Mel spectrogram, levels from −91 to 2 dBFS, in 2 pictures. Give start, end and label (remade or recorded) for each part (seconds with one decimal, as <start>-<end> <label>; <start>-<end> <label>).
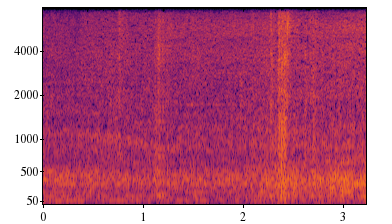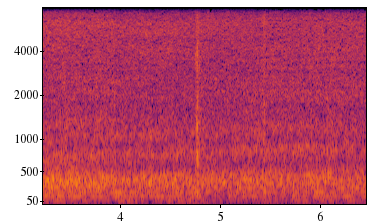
0.0-6.5 recorded

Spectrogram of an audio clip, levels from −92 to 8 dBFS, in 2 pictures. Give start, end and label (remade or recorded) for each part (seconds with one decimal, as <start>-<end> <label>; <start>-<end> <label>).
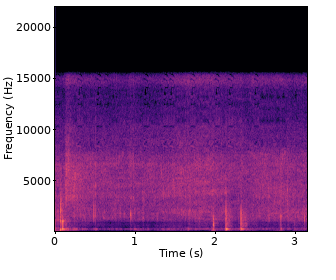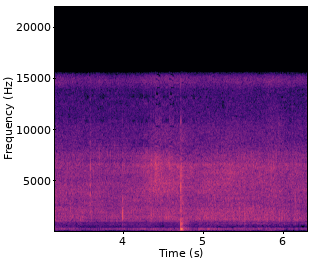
0.0-2.9 remade; 2.9-3.5 recorded; 3.5-4.9 remade; 4.9-6.3 recorded

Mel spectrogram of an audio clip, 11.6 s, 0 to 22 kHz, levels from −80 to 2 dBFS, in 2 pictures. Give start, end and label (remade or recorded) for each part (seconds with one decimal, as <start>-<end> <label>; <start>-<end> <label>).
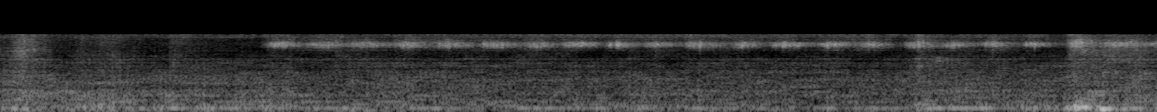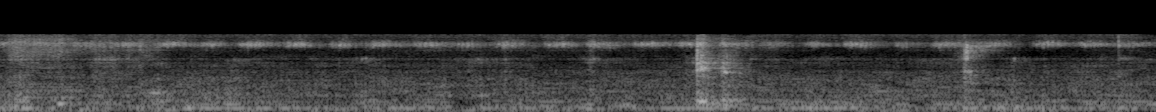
0.0-11.6 remade

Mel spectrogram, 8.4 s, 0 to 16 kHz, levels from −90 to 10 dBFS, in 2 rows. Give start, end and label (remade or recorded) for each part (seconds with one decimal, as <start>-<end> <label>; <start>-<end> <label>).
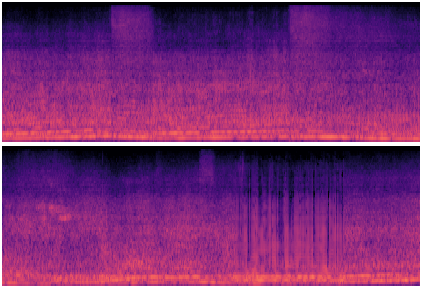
0.0-6.5 recorded; 6.5-7.6 remade; 7.6-8.4 recorded

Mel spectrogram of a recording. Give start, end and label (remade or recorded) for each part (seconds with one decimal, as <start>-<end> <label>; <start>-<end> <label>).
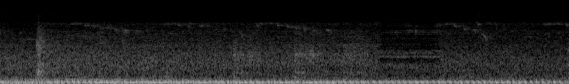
0.0-3.8 recorded; 3.8-4.4 remade; 4.4-5.7 recorded

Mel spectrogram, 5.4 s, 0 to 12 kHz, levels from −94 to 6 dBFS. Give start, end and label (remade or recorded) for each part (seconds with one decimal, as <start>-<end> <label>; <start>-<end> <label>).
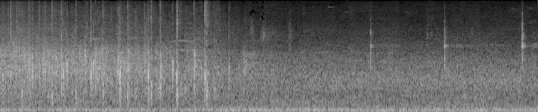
0.0-0.6 remade; 0.6-3.5 recorded; 3.5-4.0 remade; 4.0-5.4 recorded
